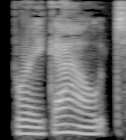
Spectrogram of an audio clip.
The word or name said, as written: break out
